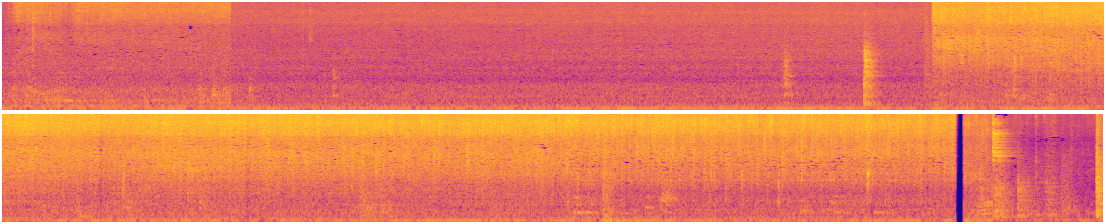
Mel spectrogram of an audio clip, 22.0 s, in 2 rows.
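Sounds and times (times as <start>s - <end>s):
food sizzling in a hot pan: 9.3s - 20.6s.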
